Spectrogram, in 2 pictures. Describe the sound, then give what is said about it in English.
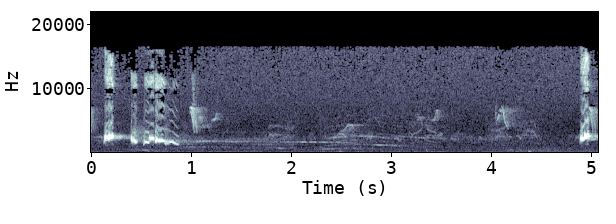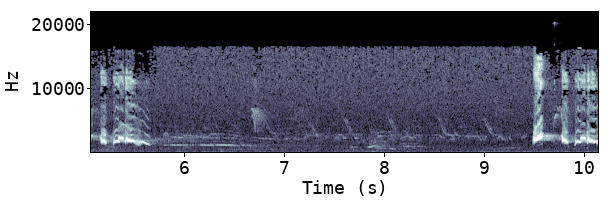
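A red-vented bulbul sings three short, bright, bubbling phrases spaced about five seconds apart, clear, with faint chirps from other birds filling the gaps. “What a sweet song. It is indeed the red-vented bulbul.”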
